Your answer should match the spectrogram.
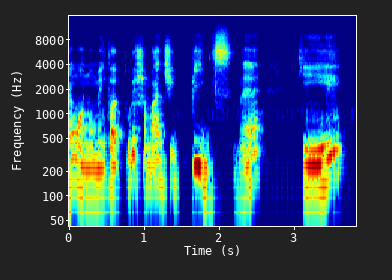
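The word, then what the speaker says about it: PIIGS: Nós temos PIGs, que é um acrônimo, ou seja, a fonética é a mesma fonética quando você pronuncia com os dois Is e quando você pronuncia com um I só.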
